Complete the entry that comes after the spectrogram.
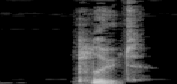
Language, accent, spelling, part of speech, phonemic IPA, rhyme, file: English, Australia, plute, noun, /pluːt/, -uːt, En-au-plute.ogg
- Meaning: A plutocrat, especially a rich industrialist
